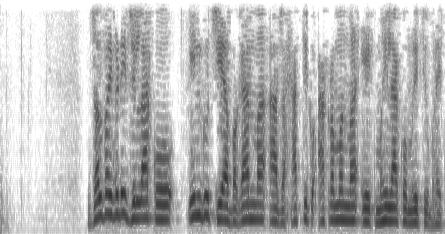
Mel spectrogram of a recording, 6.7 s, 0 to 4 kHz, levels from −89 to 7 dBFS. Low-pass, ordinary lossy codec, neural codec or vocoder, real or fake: 3.6 kHz; Opus, 24 kbps; none; real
